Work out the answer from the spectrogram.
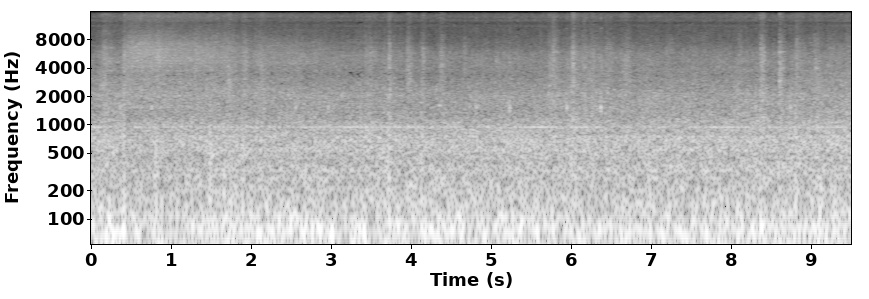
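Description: A freight train of covered bogie wagons rolling past close by: a steady rumble of wheels on rail with clickety-clack over rail joints and scattered sharp clicks, more of them in the second half.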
